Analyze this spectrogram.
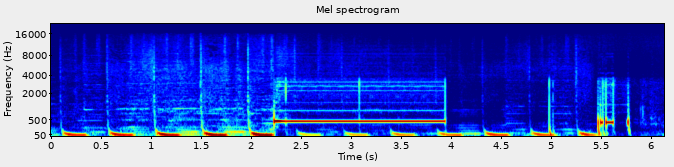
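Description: Telephone dialing: a rapid, regular run of short dialing tones, then a long steady tone and a few brief tones at the end.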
